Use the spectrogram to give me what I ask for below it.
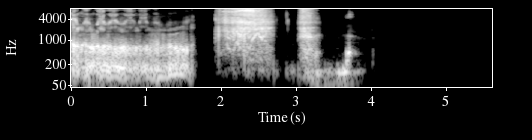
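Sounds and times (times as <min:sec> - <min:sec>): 
huge bong rip: 0:00.0 - 0:04.0.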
